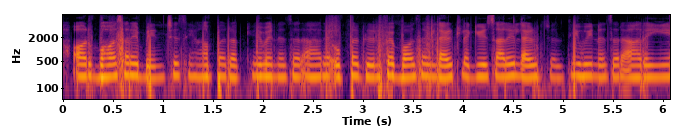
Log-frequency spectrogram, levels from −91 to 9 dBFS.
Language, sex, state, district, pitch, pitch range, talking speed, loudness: Hindi, female, Uttar Pradesh, Muzaffarnagar, 200 Hz, 195-205 Hz, 285 wpm, -19 LUFS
